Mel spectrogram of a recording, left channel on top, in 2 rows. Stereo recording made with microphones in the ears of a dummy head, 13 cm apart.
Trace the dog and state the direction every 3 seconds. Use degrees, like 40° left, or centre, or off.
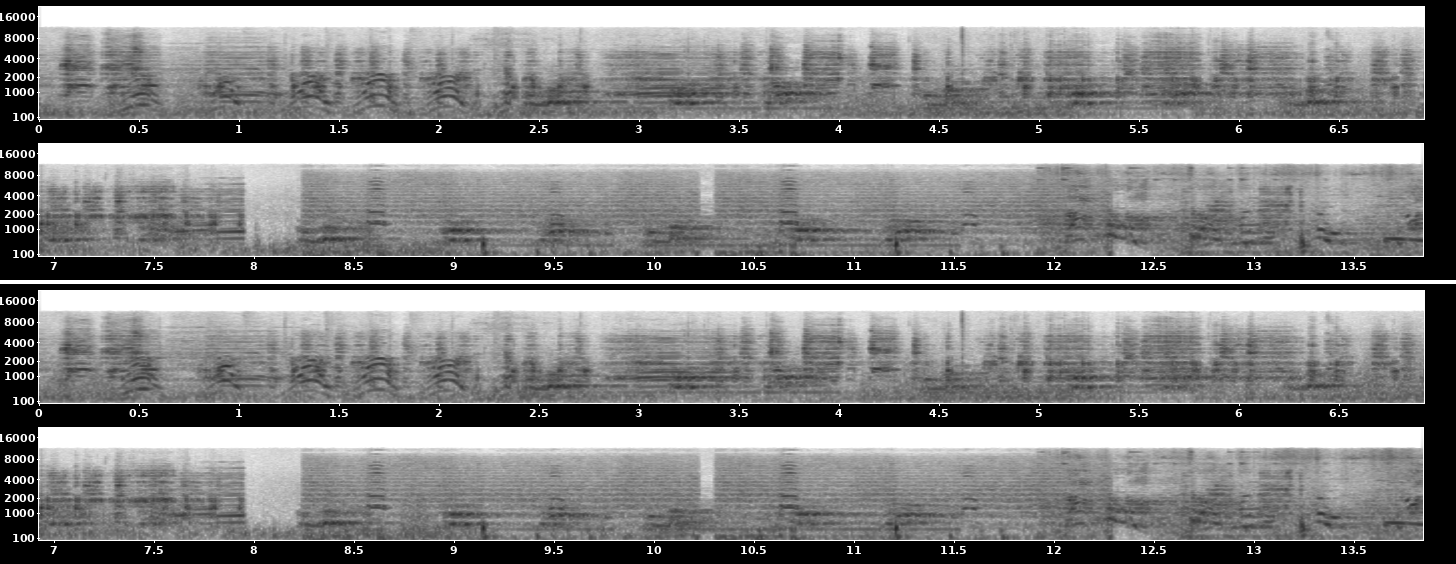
20° right, 50° left, 60° left, 50° left, 10° right.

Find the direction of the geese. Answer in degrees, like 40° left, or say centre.
centre.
